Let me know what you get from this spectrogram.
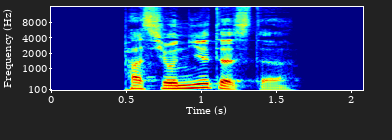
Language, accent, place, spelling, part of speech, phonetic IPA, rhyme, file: German, Germany, Berlin, passionierteste, adjective, [pasi̯oˈniːɐ̯təstə], -iːɐ̯təstə, De-passionierteste.ogg
- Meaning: inflection of passioniert: 1. strong/mixed nominative/accusative feminine singular superlative degree 2. strong nominative/accusative plural superlative degree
